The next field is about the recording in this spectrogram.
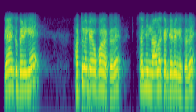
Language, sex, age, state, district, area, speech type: Kannada, male, 45-60, Karnataka, Shimoga, rural, conversation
